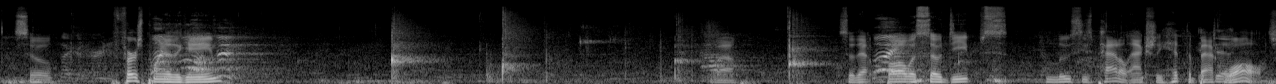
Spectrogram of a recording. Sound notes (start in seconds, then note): 3.8 ball bouncing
